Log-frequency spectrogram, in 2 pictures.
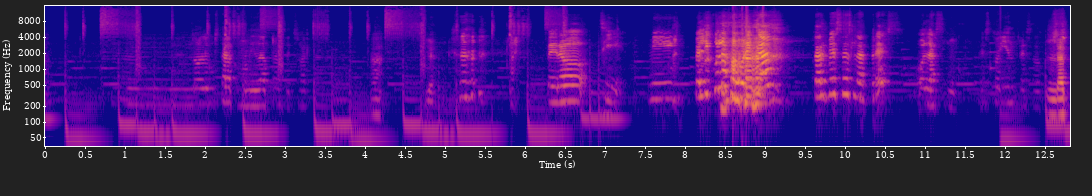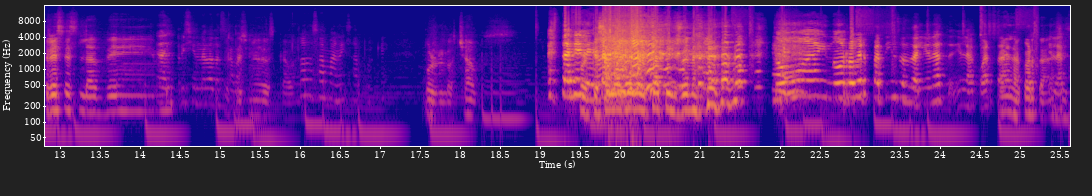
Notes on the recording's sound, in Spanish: Una disculpa por la fallas de origen, a una persona de este grupo le encanta utilizar iPhone en todo momento y no sabíamos que esto provoco interferencia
